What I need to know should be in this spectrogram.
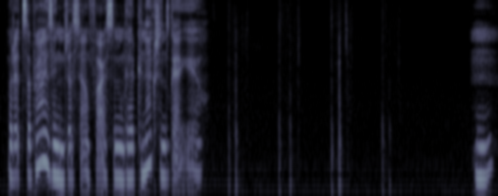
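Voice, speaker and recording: A woman playing a dominant, seductive mafia boss in an ASMR roleplay, with a soft, teasing, condescending drawl and menacing self-assurance. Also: fairly low pitch, vocal fry, no echo. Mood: casual, confident.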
